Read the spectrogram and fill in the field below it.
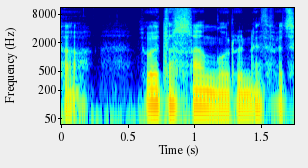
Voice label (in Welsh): "llongwr", Welsh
